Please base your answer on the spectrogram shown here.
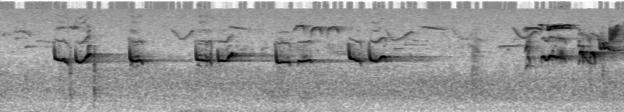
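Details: Song thrush on a foggy day by feeders, singing a phrase repeated several times: a sharp high note dropping into a short steady whistle, about every second and a half, ending in a busier twitter.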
